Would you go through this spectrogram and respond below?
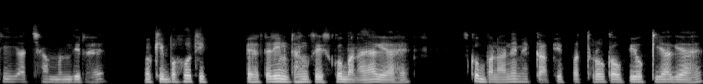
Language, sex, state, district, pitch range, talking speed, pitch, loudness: Hindi, male, Bihar, Gopalganj, 115-125 Hz, 215 wpm, 120 Hz, -18 LUFS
